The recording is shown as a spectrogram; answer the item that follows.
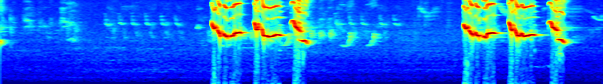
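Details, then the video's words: Orange-headed thrush song used as masteran for caged birds: after near silence, two loud groups of three high, sharp descending chirped notes, each group followed by soft faint twitters. "ANIS MERAH PASTI MENGIKUTI KICAUAN MASTERAN INI"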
